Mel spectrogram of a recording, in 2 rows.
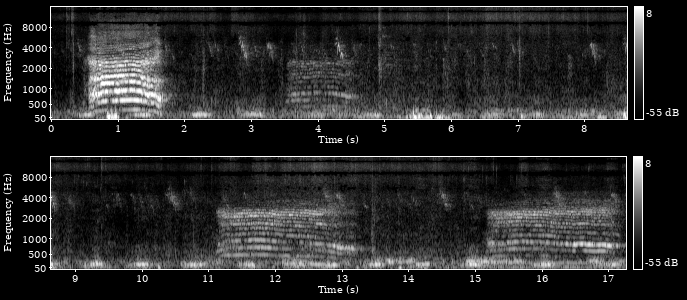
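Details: Dorper stud rams shown at the San Marcos livestock fair in 2023, uttering a loud quavering bleat, then three more drawn-out nasal bleats spaced several seconds apart, over a constant low rhythmic rumble.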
